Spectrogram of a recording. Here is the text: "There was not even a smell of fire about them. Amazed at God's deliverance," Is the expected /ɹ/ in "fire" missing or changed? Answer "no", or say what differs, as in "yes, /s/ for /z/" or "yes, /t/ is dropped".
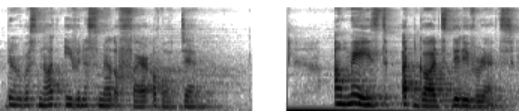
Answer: no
